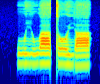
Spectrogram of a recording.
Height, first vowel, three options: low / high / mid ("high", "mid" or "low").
high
